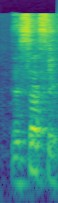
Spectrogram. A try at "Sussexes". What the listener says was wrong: Sussex with an ES.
